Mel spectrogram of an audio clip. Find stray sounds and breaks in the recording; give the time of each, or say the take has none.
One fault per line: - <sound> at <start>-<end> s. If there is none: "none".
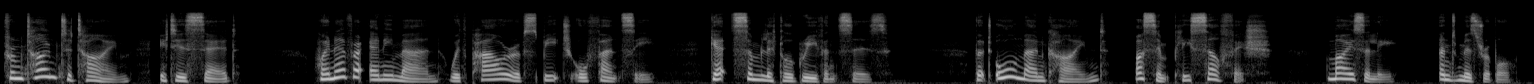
none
